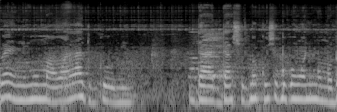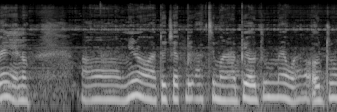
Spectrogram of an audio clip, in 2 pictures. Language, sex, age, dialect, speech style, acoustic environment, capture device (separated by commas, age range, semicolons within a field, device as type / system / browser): Yoruba, female, 25-34, Nigeria - Lagos Yoruba, focused; relaxed, traffic; nature; appliances, mobile / Linux / Chrome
